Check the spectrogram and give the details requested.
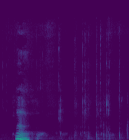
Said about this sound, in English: I am munching on some sugar cookie dough right now. You know, I probably shouldn't. It's the, Pillsbury Doughboy, the, Christmas tree, you know, cookies, you know what I'm talking about? Raw cookie dough is where it's at.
